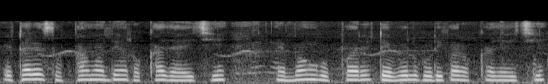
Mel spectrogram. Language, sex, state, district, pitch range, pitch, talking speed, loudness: Odia, female, Odisha, Khordha, 195-215 Hz, 210 Hz, 100 wpm, -15 LUFS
